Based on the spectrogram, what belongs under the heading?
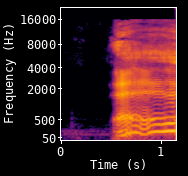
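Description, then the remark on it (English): After a moment of silence, one voice imitates a bowling match crowd's shocked gasp when wild players take over: a sudden, loud, drawn-out groaning exclamation with a wavering pitch, and no other sounds. “And when other people, when the wild ones take over, people, you hear the gasp.”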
